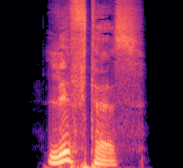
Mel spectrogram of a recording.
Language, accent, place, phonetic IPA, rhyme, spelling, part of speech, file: German, Germany, Berlin, [ˈlɪftəs], -ɪftəs, Liftes, noun, De-Liftes.ogg
- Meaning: genitive singular of Lift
